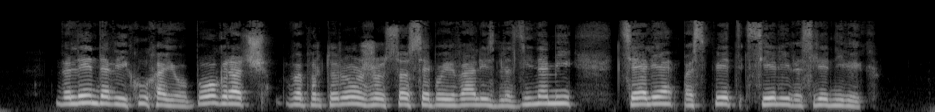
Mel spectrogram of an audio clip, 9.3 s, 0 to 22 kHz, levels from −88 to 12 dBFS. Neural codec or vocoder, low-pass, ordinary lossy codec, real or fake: codec, 44.1 kHz, 7.8 kbps, DAC; 19.8 kHz; MP3, 48 kbps; fake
